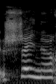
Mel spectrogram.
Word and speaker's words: Shiner: Moi, c'est à l'anglaise. Shiner, comme dans To Shine.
